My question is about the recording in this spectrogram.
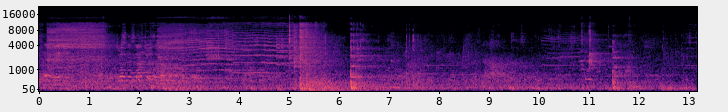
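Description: People talking in a large gym with music playing in the background, and a few sharp knocks, the loudest about six seconds in.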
